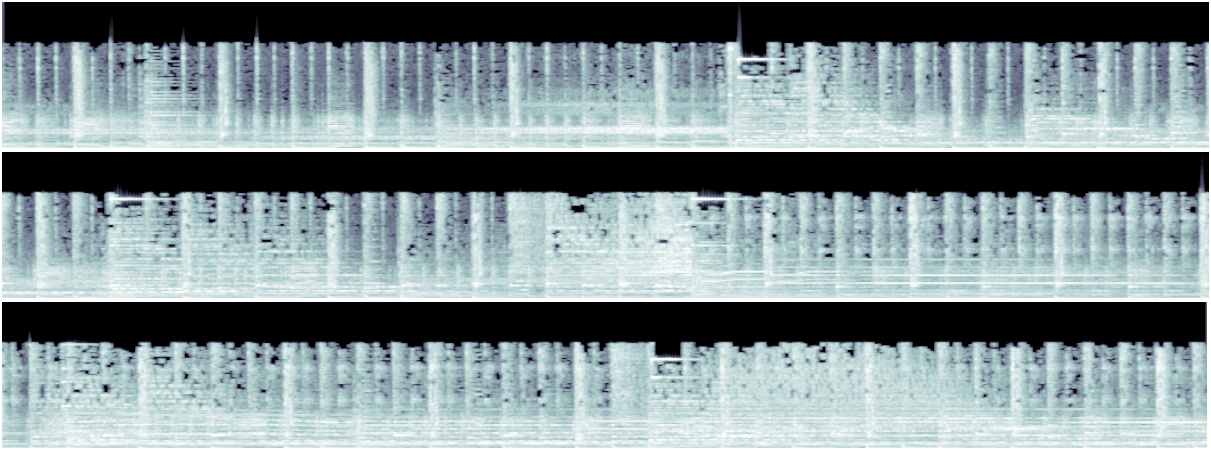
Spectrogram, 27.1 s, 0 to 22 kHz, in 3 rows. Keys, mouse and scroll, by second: 2.1 typing, 3.5 Return, 6.0 click, 6.7 scroll down 1, 18.9 scroll down 1, 21.8 click, 23.8 click.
